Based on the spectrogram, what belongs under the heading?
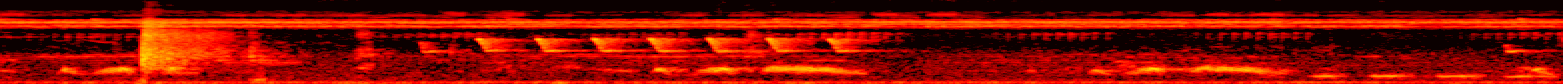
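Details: Spotted dove lured by a decoy, a wild forest bird with a deep voice: low mellow coo phrases in short bursts, while another bird sings a run of repeated chirps above and a steady shrill insect drone runs throughout.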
